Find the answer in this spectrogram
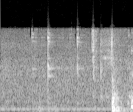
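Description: A few faint, light clicks and taps from a clear glass pitcher being turned by hand on a tabletop, over a low steady hum.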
